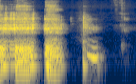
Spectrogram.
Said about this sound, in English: I hate myself. Why do I have to cough in the middle of the podcast?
